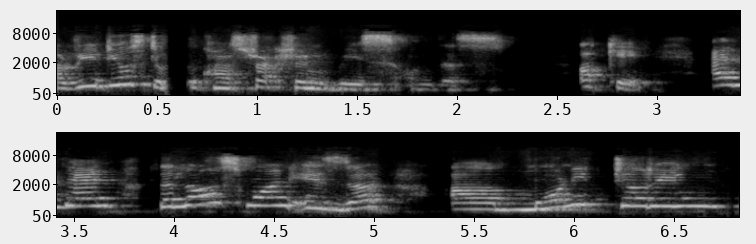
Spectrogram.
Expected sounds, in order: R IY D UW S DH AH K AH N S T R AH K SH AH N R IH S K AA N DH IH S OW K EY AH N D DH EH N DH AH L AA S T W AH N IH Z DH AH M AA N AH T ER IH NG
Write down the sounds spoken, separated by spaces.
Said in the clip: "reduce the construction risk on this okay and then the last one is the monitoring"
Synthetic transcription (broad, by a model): R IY D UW S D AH K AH N S T R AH K SH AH N W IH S AA N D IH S OW K EY AH N D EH N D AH L AA S T W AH N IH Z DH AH M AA N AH T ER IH NG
